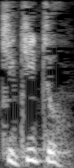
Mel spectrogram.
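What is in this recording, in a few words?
"chikito", Nigerian Pidgin, male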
